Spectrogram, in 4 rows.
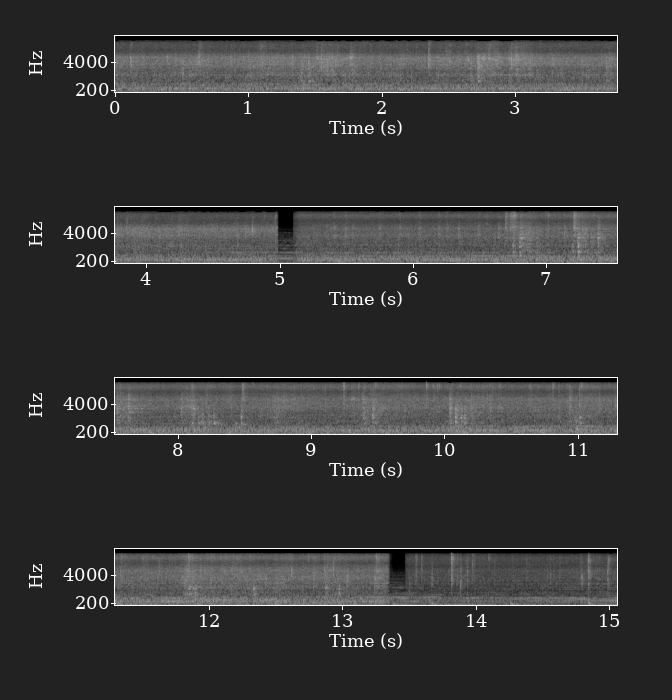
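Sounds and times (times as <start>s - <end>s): egg and rice sizzling in pan: 0.0s - 15.0s
utensil scraping pan: 6.7s - 13.4s.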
